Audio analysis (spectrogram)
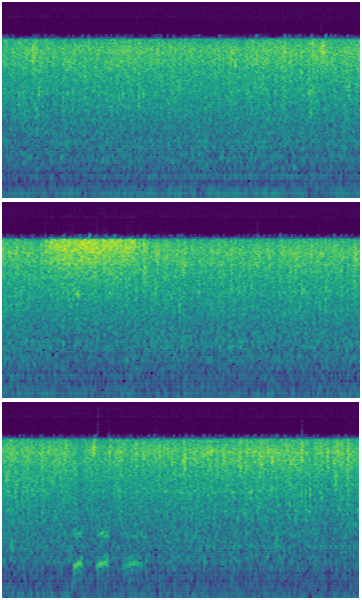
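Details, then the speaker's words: Sump pump discharge into a gravity transfer tank: constant rushing water with brief gurgling slurps as air is sucked into the drain pipe. "there's sucking air out of there you can hear it"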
